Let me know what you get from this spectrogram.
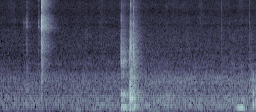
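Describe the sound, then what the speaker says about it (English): Scissors snipping through paper while trimming the top edge of a piece for a boho-style decorated journal, a few quiet, separate cuts at close range with no talk. "Just going to trim this off at the top here."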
